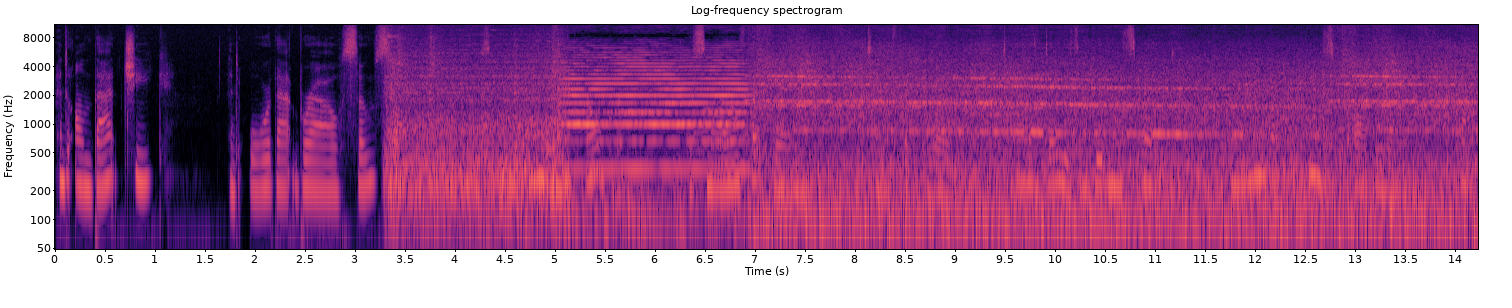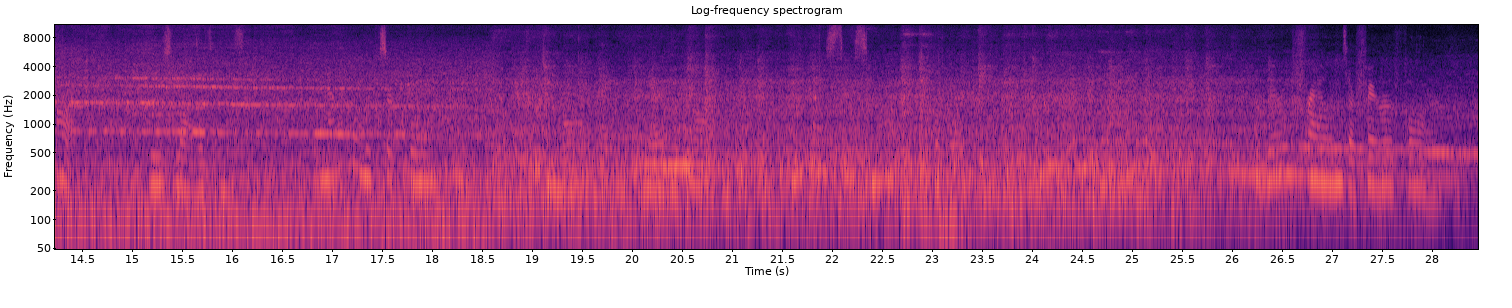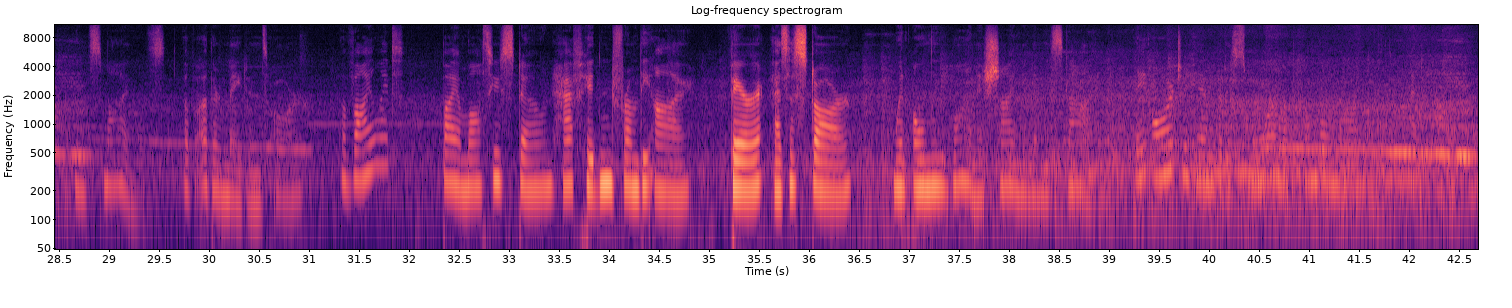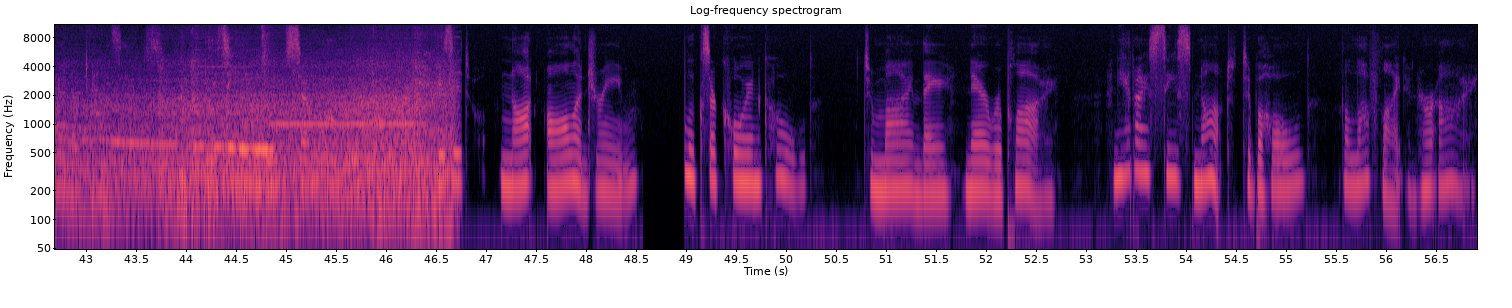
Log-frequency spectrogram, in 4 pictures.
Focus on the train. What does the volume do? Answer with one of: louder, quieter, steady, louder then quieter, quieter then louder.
quieter then louder.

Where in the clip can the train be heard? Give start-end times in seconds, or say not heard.
3.2-46.8.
